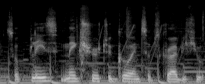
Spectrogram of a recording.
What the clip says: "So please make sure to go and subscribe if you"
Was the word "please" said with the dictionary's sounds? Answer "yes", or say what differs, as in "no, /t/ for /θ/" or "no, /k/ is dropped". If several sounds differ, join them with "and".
yes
